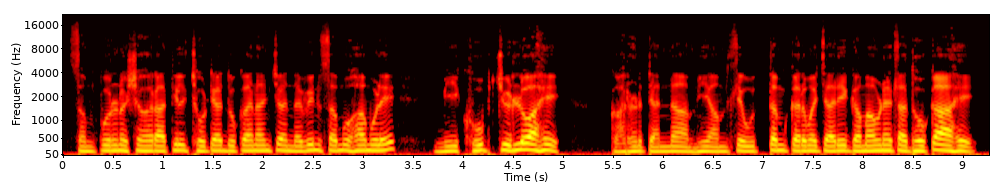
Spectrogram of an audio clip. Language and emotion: Marathi, fearful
